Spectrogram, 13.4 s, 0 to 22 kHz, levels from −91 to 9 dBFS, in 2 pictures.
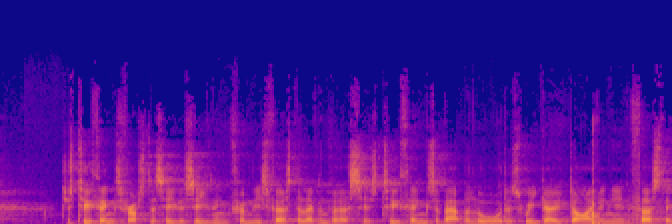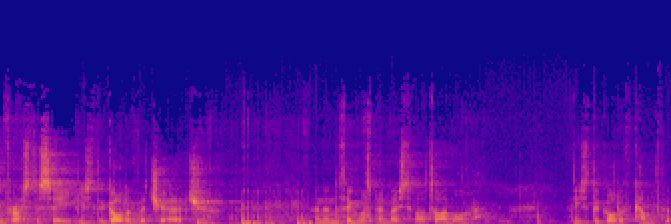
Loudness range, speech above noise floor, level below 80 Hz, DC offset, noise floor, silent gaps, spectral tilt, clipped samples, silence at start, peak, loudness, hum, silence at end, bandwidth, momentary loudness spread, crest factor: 9 LU; 23 dB; -60 dBFS; under 0.1%; -49 dBFS; none; -3.5 dB/octave; under 0.1%; 0 s; -4 dBFS; -26 LUFS; none; 0 s; 15.5 kHz; 15 LU; 24 dB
